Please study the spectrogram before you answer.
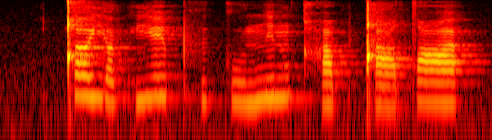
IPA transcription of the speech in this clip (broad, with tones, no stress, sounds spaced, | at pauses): ǃ ɐ˦ j ɐ˨ k j e˦ pʰ ɨ˨ k u˨ n i˦ n qʰ ɐ˨ p ǃ a˨ tˤ a˦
